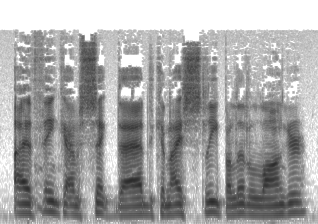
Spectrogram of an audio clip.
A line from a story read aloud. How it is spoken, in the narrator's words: she groaned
